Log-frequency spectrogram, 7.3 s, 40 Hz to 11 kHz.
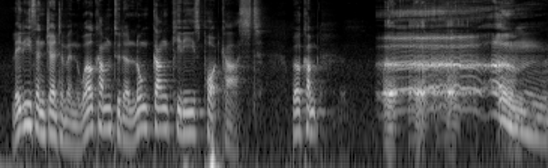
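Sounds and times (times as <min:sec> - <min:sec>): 
speech: 0:00.2 - 0:04.4, 0:05.1 - 0:07.2
long loud burp: 0:05.0 - 0:07.2.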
